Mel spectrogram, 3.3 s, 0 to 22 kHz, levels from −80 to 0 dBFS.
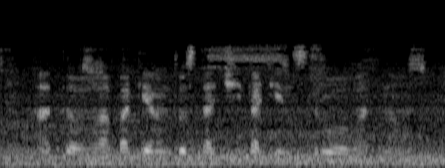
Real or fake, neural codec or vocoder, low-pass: real; none; 7.2 kHz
